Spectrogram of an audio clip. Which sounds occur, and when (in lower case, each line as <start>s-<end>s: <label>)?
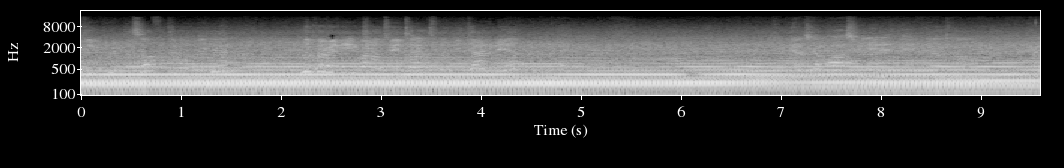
0.0s-9.5s: medium engine (mid frequency)
0.4s-9.5s: conversation
0.5s-1.4s: man speaking
2.2s-4.4s: man speaking
7.0s-9.0s: man speaking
